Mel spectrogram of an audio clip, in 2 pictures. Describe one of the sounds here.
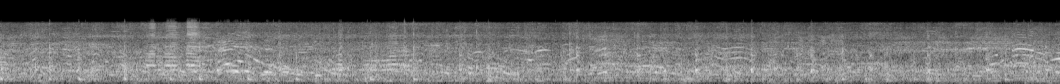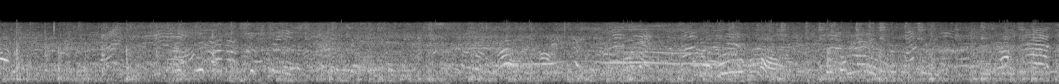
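A crowd chatters and calls out all around, outdoors.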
